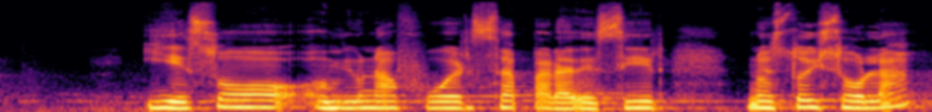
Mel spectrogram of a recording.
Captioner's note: speaking Spanish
